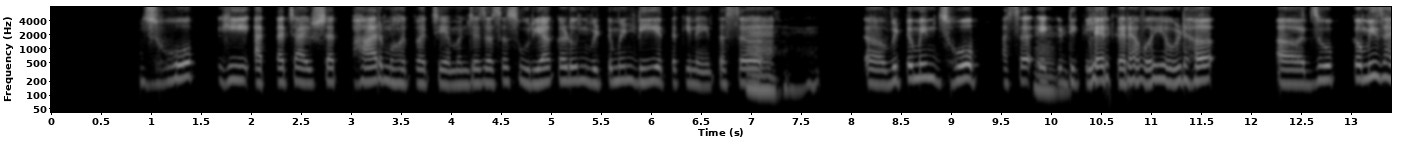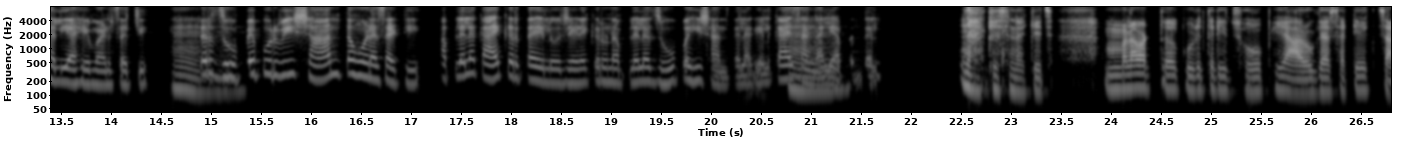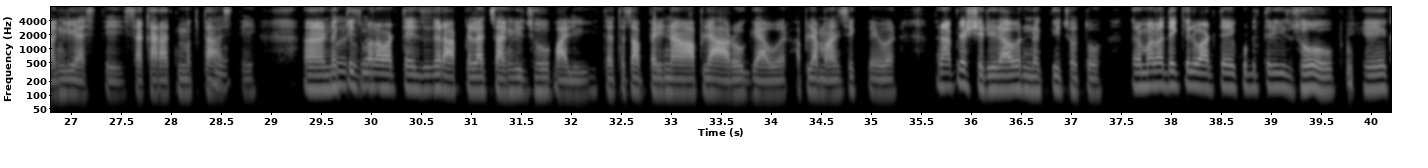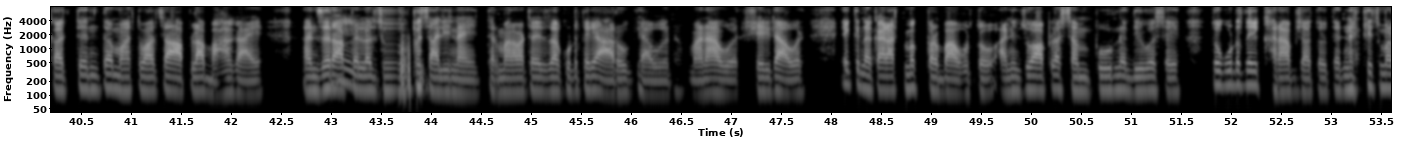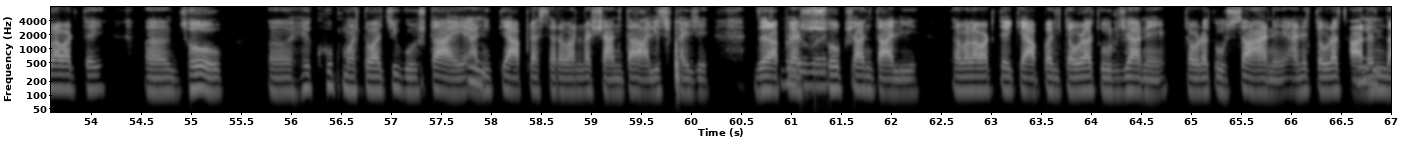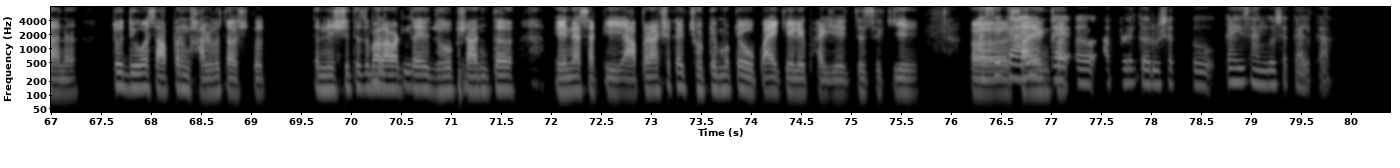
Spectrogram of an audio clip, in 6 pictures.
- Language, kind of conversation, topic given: Marathi, podcast, झोपेपूर्वी शांत होण्यासाठी तुम्ही काय करता?
- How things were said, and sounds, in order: laughing while speaking: "डिक्लेअर करावं एवढं"; in English: "डिक्लेअर"; tapping; laughing while speaking: "नक्कीच, नक्कीच"; other background noise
